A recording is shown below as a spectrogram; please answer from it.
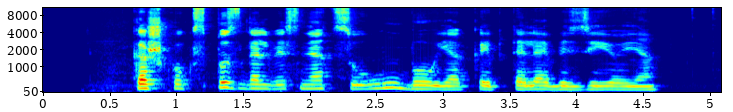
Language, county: Lithuanian, Panevėžys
